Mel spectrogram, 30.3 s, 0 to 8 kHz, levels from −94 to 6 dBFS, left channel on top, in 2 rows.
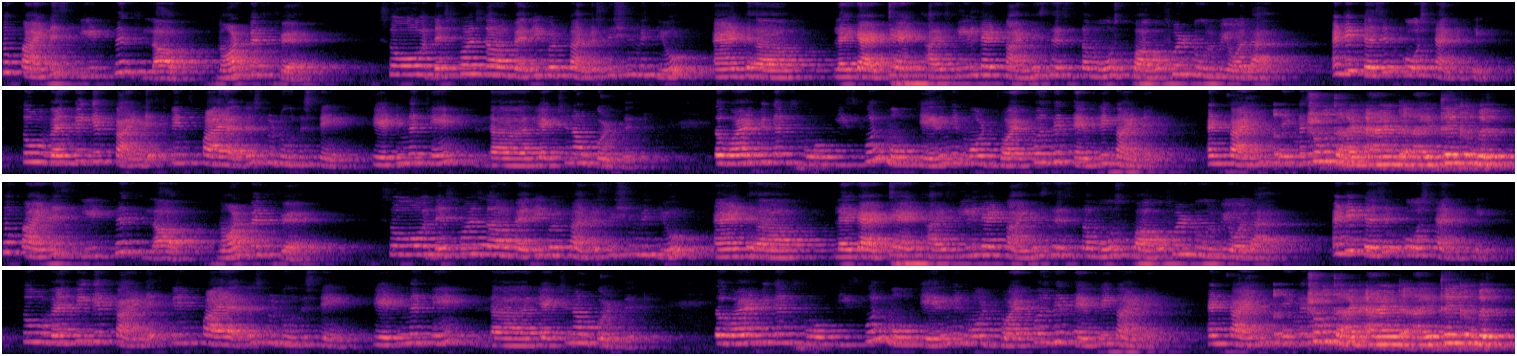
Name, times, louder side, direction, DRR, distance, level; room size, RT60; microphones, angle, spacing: voice 1, 0.0-1.8 2.1-3.0 3.9-6.8 7.1-7.9 8.3-12.7 13.3-14.8 15.3-18.6 18.8-19.6 20.0-21.4 22.3-26.6 27.2-28.2, left 2 dB, 85° left, -1 dB, 0.8 m, -34 dB
voice 2, 28.2-30.0, right 1 dB, 10° right, -4 dB, 0.6 m, -25 dB
5.6 x 2.2 x 2.8 m, 1.2 s
head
